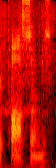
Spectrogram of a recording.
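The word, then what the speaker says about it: opossums: Go down this one because the O is silent.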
